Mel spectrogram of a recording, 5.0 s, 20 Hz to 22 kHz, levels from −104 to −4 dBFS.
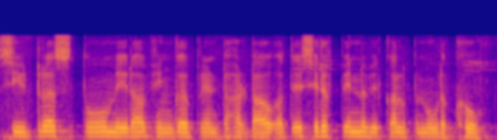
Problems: constant background noise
